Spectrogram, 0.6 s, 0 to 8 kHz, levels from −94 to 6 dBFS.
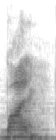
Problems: background sounds at intervals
